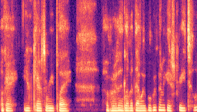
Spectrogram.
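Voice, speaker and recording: A woman with a fairly low pitch speaks at a very fast pace in a monotone, flat intonation. Her voice is somewhat breathy, with a dry, close sound and no echo. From Africa. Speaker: podcast host. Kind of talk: casual chat. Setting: live stream. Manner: casual, halting.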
